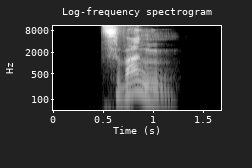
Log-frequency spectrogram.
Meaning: first/third-person singular preterite of zwingen
- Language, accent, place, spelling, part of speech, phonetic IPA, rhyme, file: German, Germany, Berlin, zwang, verb, [t͡svaŋ], -aŋ, De-zwang.ogg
